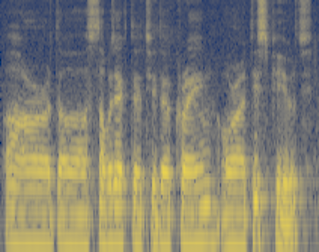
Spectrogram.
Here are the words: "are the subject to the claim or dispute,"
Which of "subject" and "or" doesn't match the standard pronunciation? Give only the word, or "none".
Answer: none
